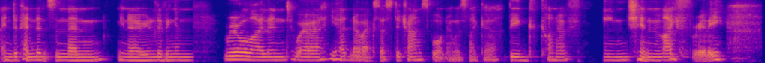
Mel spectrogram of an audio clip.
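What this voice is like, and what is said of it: English accent. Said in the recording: “with an English accent”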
